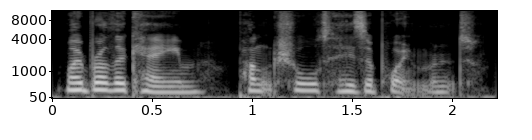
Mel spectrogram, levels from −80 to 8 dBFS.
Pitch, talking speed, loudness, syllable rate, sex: 200 Hz, 190 wpm, -19 LUFS, 5.8 syllables/s, female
